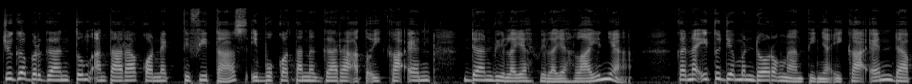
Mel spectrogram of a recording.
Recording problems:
none

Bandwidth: 14.5 kHz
